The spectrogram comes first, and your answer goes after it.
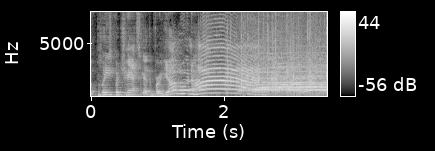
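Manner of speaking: high, loud, drawn-out announcer shout; hype introduction. Real, not acted. Host bringing the guest on stage, loud announcer shout. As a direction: call the guest up to cheers.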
